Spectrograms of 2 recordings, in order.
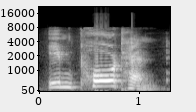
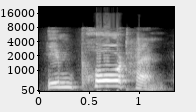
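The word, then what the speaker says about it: important: আরেকটু লক্ষ্য করি, ইম্পর্ট্যান্ট শব্দটিতে 3টি সিলেবল আছে, যেমন ইম্পর্ট্যান্ট। 3টি সিলেবল এর মধ্যে মাঝখানে যে সিলেবলটি আছে এটির উপর বেশি জোর দেওয়া হয়েছে। উচ্চারণটি আরেকটু লক্ষ্য করি, ইম্পর্ট্যান্ট, ইম্পর্ট্যান্ট। এই যে উচ্চারণ করার সময় মাঝখানের যে সিলেবলটি এটির উপর আমরা বেশি জোর দিচ্ছি বা চাপ দিচ্ছি, এটাই হলো স্ট্রেসড সিলেবল।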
